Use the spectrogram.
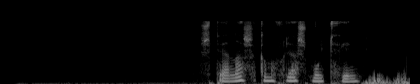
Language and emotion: Russian, neutral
